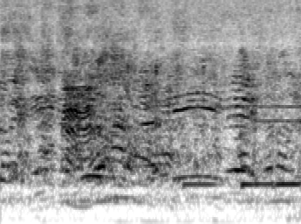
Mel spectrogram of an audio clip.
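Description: Several people talking at once in lively overlapping chatter, with a steady held tone coming in near the end.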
